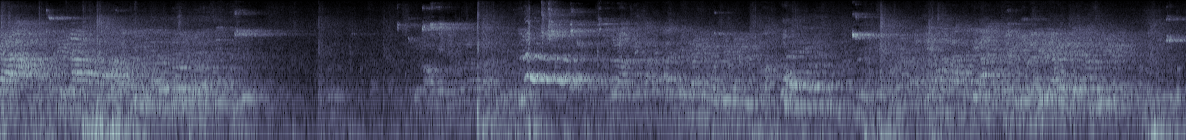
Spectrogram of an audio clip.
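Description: Young people shout and call out to each other in a large echoing hall.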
